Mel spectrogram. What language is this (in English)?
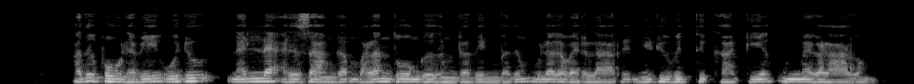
Tamil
